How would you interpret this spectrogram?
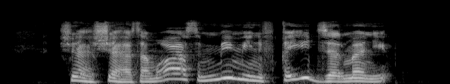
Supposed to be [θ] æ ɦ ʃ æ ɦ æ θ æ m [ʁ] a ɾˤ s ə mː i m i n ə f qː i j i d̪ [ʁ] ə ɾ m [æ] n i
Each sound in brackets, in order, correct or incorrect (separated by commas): incorrect, correct, incorrect, correct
